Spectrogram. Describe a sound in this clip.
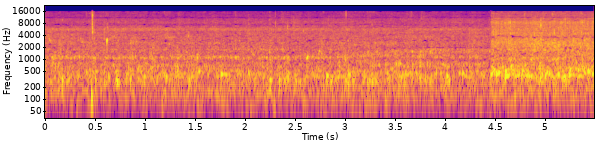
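Water ripples and splashes around a hand in a shallow stream.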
